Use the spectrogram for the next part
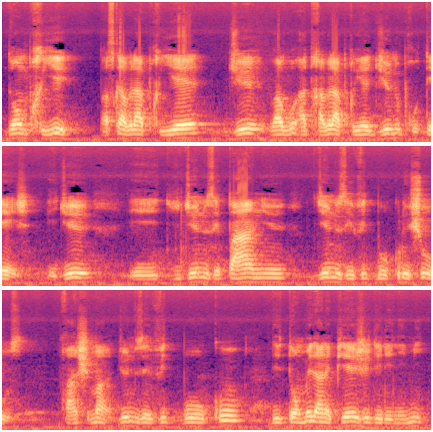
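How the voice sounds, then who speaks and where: On a low-quality recording with a little hiss or hum, a man from Cameroon speaks somewhat slowly in a low voice with fairly even intonation. His voice message tells a mystical story in a preachy tone, with stumbles and repeated words, urging listeners to pray.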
